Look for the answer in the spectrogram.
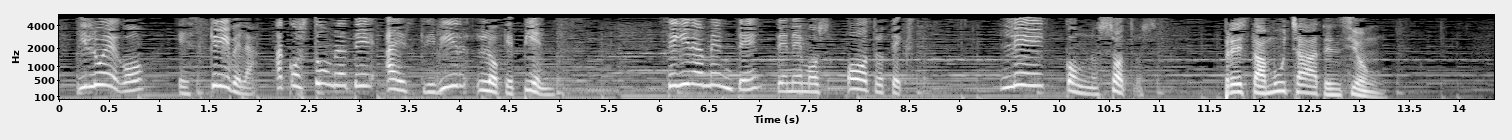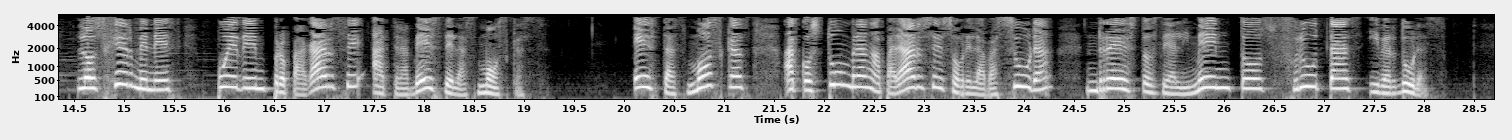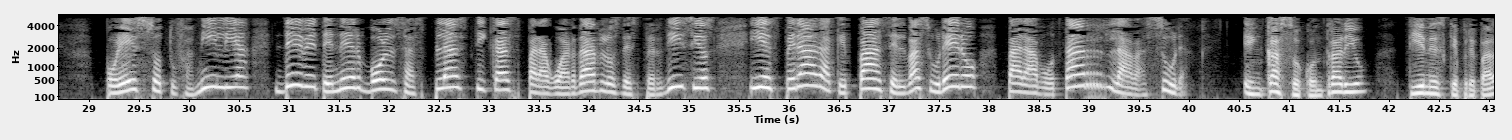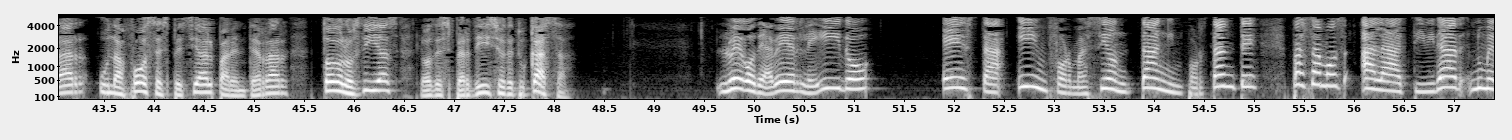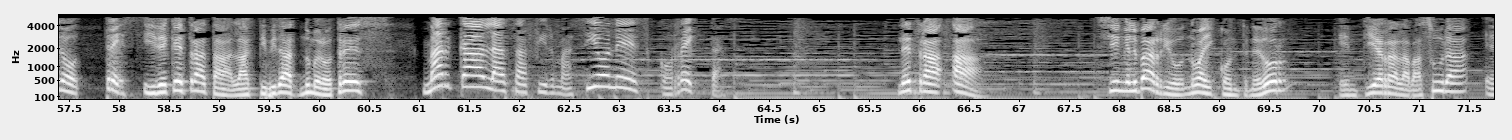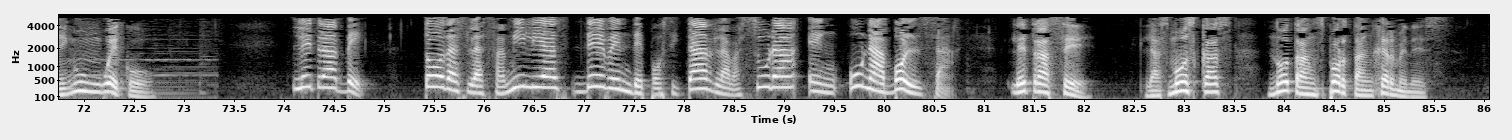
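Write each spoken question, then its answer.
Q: Marca las afirmaciones correctas.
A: A y B: enterrar la basura si no hay contenedor; depositar la basura en una bolsa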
